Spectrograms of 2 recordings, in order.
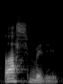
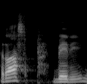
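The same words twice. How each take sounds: First: No p sound is heard in the middle. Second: A p sound is heard in the middle. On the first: The speaker calls it right. "বলবো" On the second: The speaker calls it wrong. "না বলে"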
